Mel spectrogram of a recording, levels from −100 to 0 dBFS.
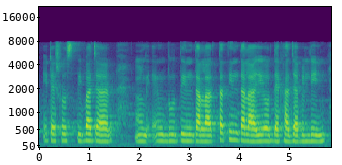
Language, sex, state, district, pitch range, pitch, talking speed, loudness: Bengali, female, Tripura, West Tripura, 180-195 Hz, 185 Hz, 155 wpm, -17 LUFS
